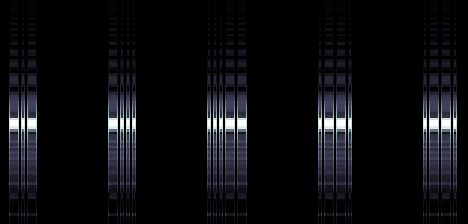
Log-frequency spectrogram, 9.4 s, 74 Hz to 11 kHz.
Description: Morse code, heard as a keyed tone, about 20 wpm, spaced as for 5 wpm, 700 Hz. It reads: KB3PP
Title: USA Call Signs - 6 Characters - 8x Character Spacing - 20wpm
